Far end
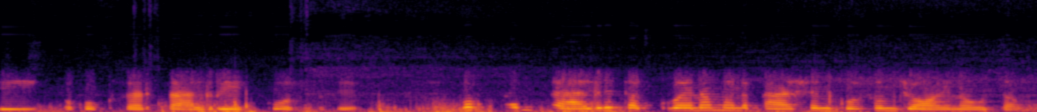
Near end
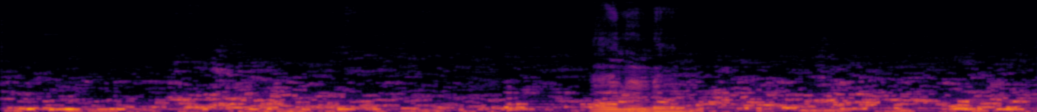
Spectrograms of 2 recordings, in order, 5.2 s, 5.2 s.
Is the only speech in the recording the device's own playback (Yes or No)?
No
